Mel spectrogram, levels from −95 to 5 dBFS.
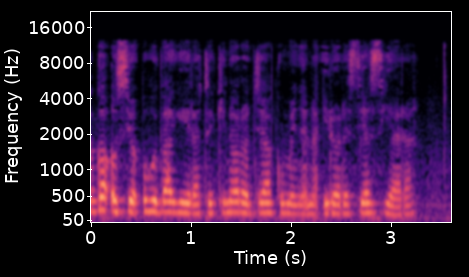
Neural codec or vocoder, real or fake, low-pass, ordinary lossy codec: none; real; 14.4 kHz; AAC, 32 kbps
